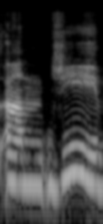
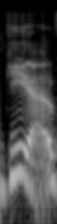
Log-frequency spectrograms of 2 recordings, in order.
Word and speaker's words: Jeev: And they would pronounce Jeev as Giev, which I totally get. I just like, because I made that name up, but I wrote it like in my head for whatever reason. I thought of, Kiev.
